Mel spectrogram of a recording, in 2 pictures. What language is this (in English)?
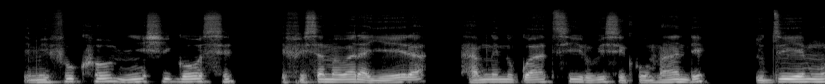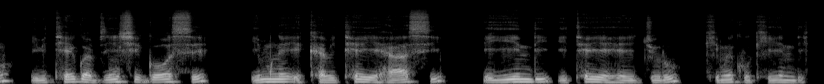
Rundi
